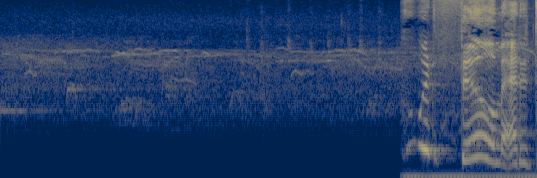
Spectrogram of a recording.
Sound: birds chirping

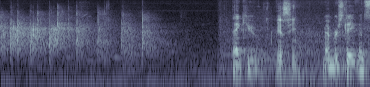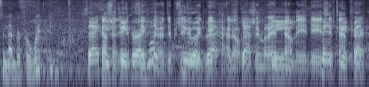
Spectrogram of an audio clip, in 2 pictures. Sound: some Applause

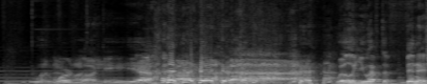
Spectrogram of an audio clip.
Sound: laughter

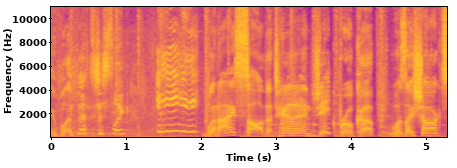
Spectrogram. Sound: giggling

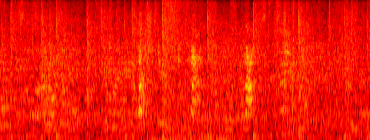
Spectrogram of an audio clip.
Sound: both grunting

